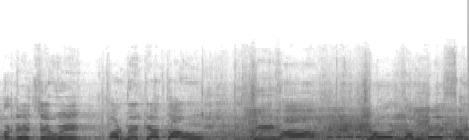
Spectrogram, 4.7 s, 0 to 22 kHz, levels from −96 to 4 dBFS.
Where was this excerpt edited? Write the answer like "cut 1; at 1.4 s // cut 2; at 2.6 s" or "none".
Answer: none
